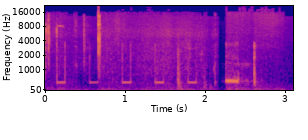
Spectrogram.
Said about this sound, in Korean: 시간 지금 좀 어기고 이러는데 그러면은 전화 연결을 해서 양동근 씨에 대해서 한번 제가 물어보겠습니다.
